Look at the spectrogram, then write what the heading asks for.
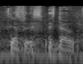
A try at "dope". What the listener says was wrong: That is dope. You can't pronounce the P. You're pronouncing the P. It's dope. Yeah, you can't say dope.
